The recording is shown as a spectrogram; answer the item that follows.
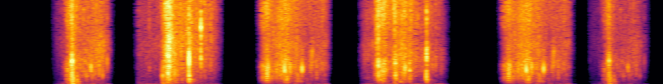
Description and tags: Some steps on gravel. Cut it up and randomize to sound like walking!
